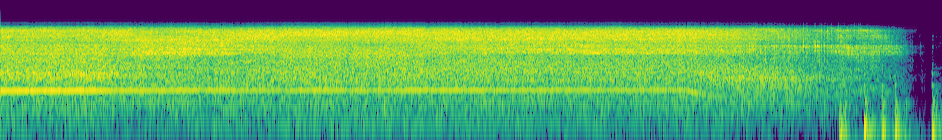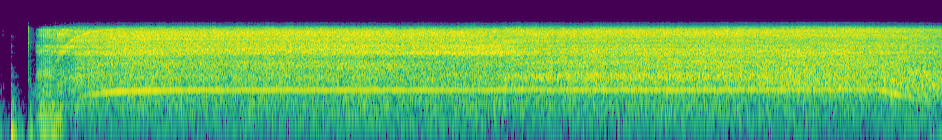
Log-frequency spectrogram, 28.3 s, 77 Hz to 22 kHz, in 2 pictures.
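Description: Narex EBU 125-6 angle grinder running free with no load, a steady whine; about ten seconds in it is switched off and winds down, with a few clicks as it is handled. It then runs back up to speed, runs steadily, and starts to wind down again near the end.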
